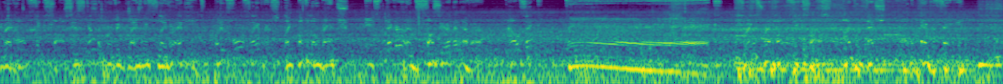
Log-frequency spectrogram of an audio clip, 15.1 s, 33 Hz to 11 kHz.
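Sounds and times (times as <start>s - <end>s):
car road and engine noise: 0.0s - 15.0s
faint radio music: 0.0s - 15.0s
radio talk: 0.0s - 15.0s.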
